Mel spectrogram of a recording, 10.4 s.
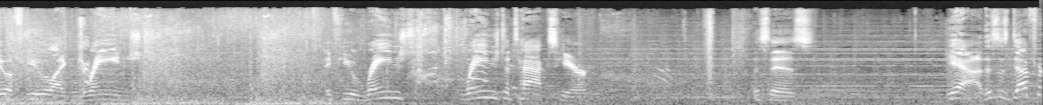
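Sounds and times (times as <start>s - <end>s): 
Unrelenting Force shout blast in a video game: 0.0s - 4.1s
speech: 0.1s - 1.7s, 3.3s - 6.1s, 7.6s - 8.2s, 9.5s - 10.4s.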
